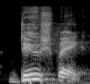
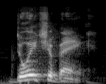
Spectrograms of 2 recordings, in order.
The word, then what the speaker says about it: Deutsche Bank: Uh, let's talk about Douchebank. Sorry, sorry, sorry. Not Doucheb Bank. Did I spell that wrong? Deutsche Bank and Standard Chartered are eyeing an expansion into the US crypto market.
